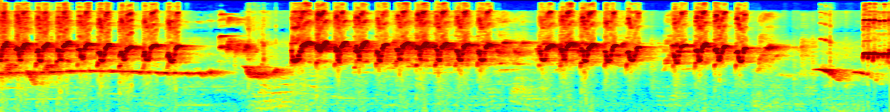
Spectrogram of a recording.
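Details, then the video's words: White-rumped shama used as a singing lure for other shamas: long runs of rapid repeated high notes, about two per second clusters, broken by short pauses and a few sliding whistles. "murai batu gacor AMPUH buat PANCINGAN murai batu agar bunyi"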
